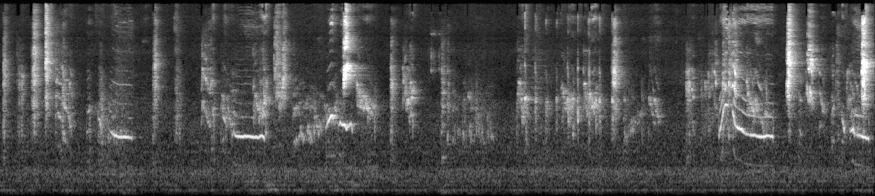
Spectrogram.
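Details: Lively chatter from pet cockatiels, with dense bursts of sharp chirps interspersed with short falling whistles, continuing throughout over a low background hum.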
